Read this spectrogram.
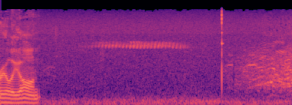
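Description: A putter taps a golf ball softly.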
